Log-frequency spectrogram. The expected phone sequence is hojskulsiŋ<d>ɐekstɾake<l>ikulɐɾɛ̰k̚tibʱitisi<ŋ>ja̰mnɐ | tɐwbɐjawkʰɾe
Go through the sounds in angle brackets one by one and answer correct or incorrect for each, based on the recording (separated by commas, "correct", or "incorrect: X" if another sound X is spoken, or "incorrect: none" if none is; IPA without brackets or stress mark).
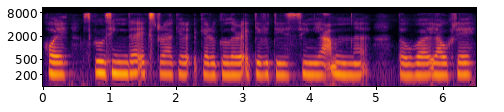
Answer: correct, incorrect: ɾ, correct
